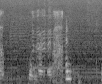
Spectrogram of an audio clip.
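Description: A person's voice making short wavering vocal sounds over quiet background music.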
